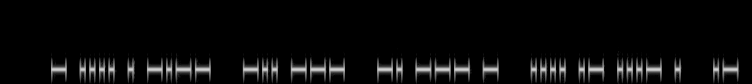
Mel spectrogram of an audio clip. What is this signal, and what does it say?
Morse code, heard as a keyed tone, about 25 wpm, 700 Hz. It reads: THEY DO NOT HAVE A
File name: practice / 25wpm / Sentences with 4-Word Phrases - 25wpm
